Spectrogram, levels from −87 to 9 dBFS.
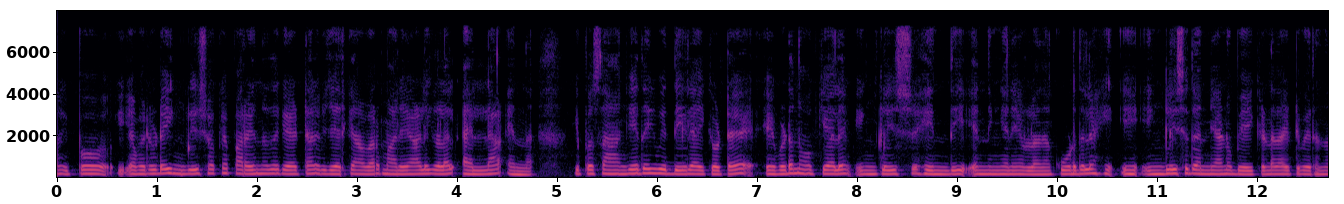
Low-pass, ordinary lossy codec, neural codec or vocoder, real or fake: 7.2 kHz; MP3, 48 kbps; vocoder, 44.1 kHz, 128 mel bands every 256 samples, BigVGAN v2; fake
